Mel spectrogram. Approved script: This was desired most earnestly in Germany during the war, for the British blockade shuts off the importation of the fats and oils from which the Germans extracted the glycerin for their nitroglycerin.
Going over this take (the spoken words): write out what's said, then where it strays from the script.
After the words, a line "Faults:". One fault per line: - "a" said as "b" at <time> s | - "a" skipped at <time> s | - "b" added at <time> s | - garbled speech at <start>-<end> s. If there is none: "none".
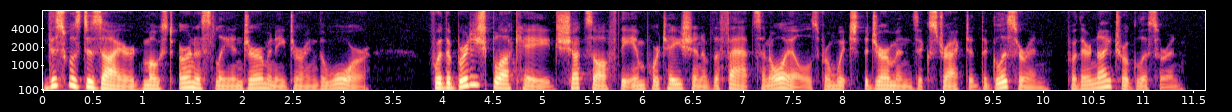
This was desired most earnestly in Germany during the war, for the British blockade shuts off the importation of the fats and oils from which the Germans extracted the glycerin for their nitroglycerin.
Faults:
none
